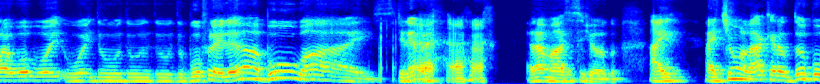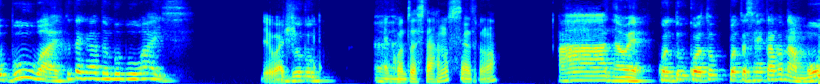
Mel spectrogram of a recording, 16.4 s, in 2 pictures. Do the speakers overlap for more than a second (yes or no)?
no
